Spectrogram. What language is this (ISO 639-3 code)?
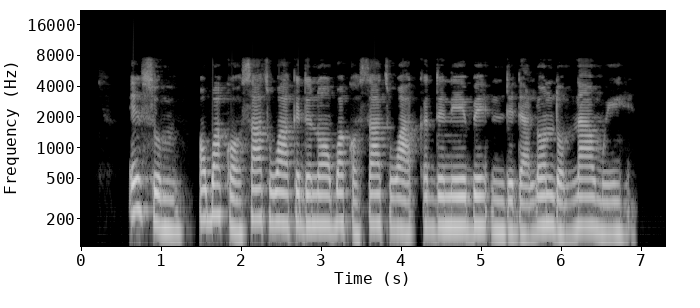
ibo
